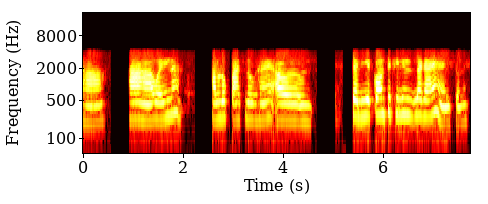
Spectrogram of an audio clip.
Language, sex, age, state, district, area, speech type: Hindi, female, 30-45, Uttar Pradesh, Ghazipur, rural, conversation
